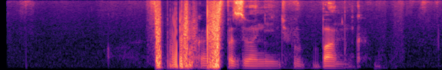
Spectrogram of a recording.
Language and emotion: Russian, neutral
